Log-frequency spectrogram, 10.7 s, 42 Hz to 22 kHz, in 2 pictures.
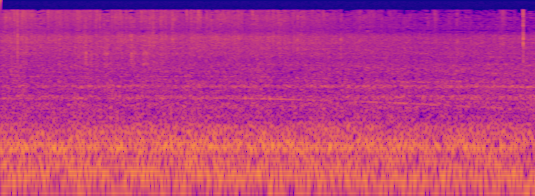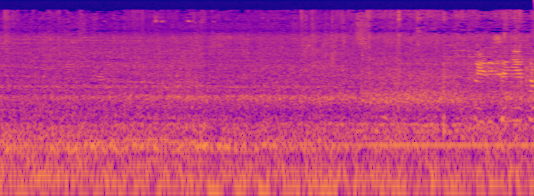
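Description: Cabin noise inside a Boeing 737 MAX 8: a steady, loud rumble of the CFM LEAP-1B engines and airflow, with a faint steady whine, as the airliner arrives at the airport.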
